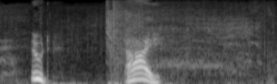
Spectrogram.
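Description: A small creature shrieks in pain.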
